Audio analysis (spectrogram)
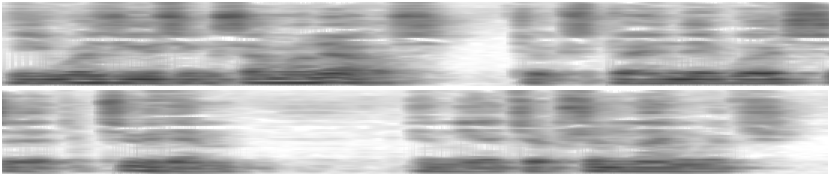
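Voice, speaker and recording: A man with a mid-pitched voice reads scripted story narration. The sound is roomy and echoey, as in a room at home. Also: flat delivery, moderate pace, warm tone. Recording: roomy indoor echo.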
